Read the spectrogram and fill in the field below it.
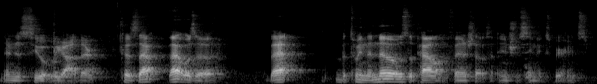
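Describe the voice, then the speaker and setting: A man's voice: sits low, a little fast, a bit bright, echoey room. An American man chatting casually as he reviews a tasting, hesitant and thinking aloud. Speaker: whiskey reviewer.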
